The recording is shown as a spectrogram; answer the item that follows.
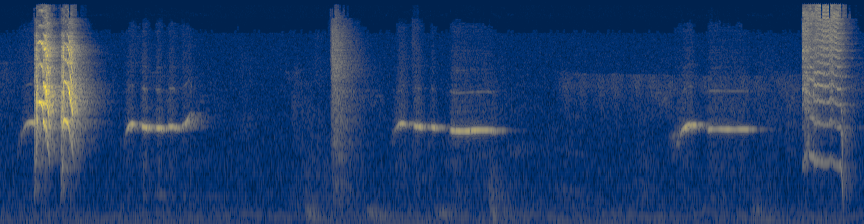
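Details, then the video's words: Indoor pet parrot, described as angry and molting, opens with a harsh double screech, then gives several clear level whistles with gaps, and ends on a buzzy nasal squawk. "Loud Parrot Chirping (Angry Voice)"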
